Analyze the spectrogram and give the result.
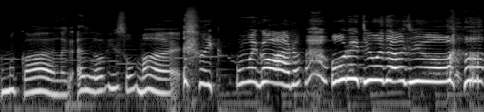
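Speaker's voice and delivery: imitated emotional gushing, weepy. Retelling how she talks to Andy on Shark Week: imitating her own emotional gushing. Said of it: "so emotional".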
